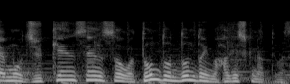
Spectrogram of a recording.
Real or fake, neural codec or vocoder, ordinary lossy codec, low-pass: real; none; none; none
